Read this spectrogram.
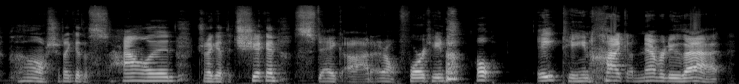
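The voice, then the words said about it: Weird put-on voice. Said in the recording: “weird voice I just did”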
